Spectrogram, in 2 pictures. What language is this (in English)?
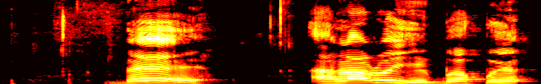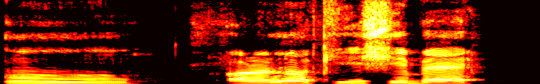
Yoruba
